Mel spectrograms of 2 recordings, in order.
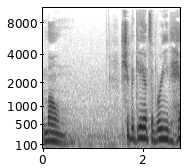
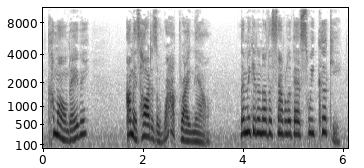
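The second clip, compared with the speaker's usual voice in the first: begging; 7 semitones higher than usual. Acted. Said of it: "Tony begged".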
